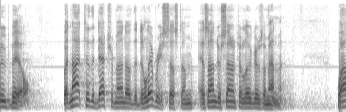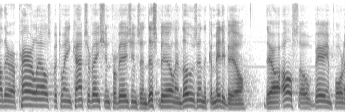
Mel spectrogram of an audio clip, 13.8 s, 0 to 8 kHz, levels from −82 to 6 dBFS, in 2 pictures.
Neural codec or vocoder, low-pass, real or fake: none; 7.2 kHz; real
